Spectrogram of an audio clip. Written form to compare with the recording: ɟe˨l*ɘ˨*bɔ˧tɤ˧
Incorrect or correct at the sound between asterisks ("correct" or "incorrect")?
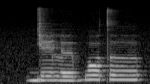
correct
